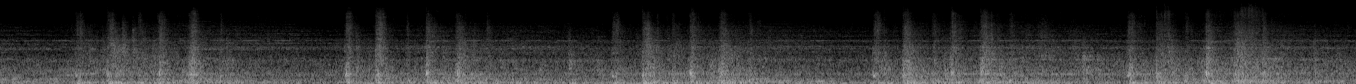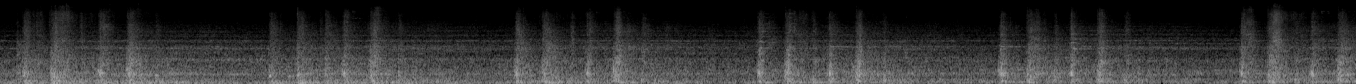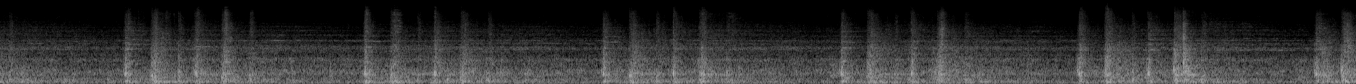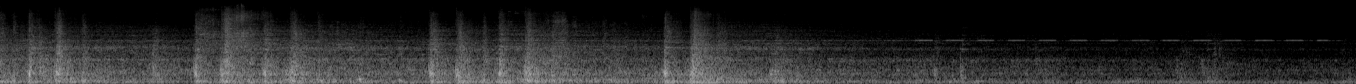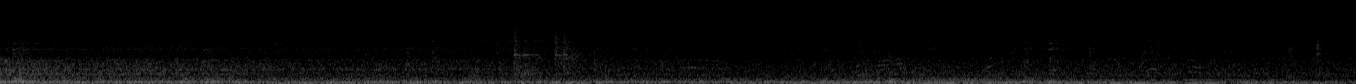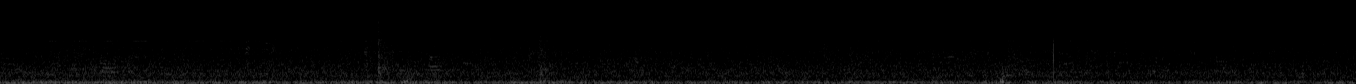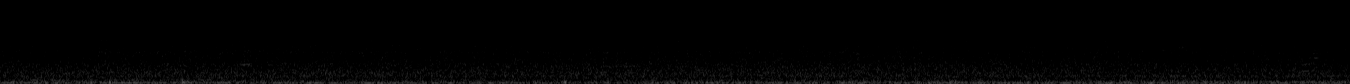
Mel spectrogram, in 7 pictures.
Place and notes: A freight train rolling through Fremantle. The track has sprinklers that spray the tracks. My best guess is this is to minimise screetching as the train goes around this bend, as the buildings opposite are residential.
Fremantle WA, Australia, 27 October 2017, 18:10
